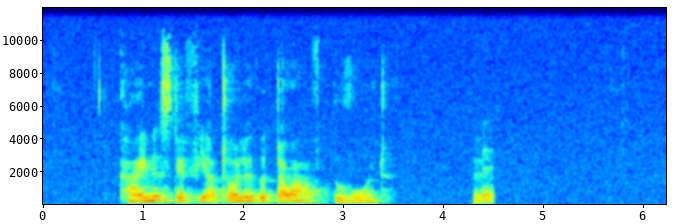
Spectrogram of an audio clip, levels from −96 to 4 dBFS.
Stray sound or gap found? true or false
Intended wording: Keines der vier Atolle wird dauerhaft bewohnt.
true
